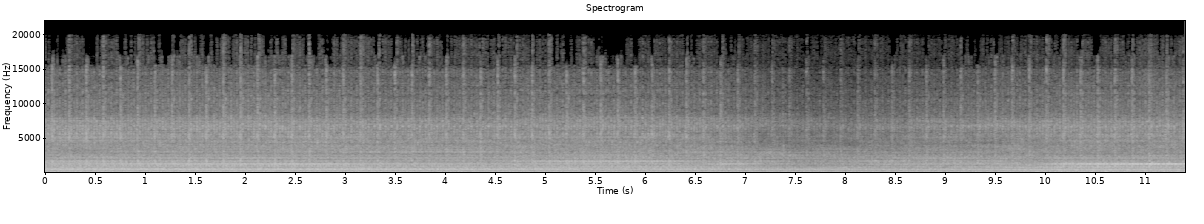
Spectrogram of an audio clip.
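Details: 2022 RAM Cummins diesel on cold start: a light, even tick about three per second over the idle clatter that goes away after about 10 minutes; cause unknown.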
